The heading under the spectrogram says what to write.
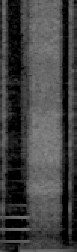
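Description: Nasal sniffing at Haribo Goldbears gummy candies to tell the flavors apart by smell: a quick sniff, then a long drawn-in inhale through the nose, followed by another short sniff. Quiet and breathy, with no talking.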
